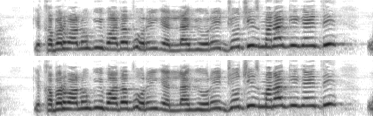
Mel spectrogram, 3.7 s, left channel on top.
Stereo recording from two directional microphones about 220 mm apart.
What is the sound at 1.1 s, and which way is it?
Speech, 60° right (ahead or behind).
